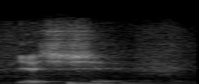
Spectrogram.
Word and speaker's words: 월지: 기원전 3세기의 강대한 예씨. 이 월지는 실제 발음은 예씨입니다.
